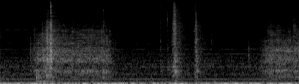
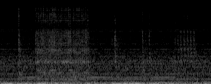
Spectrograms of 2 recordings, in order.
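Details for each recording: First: HP Vectra VL Pentium II, CD drive reading a CD-R: low steady hum with short whirring bursts and light ticks as the disc spins up and seeks; the drive spins up and reads normally. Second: HP Vectra VL Pentium II 3.5-inch floppy drive at power-on after regreasing, heads possibly sticking: quick irregular ticking and buzzing bursts, heads jerking unevenly; abnormal floppy drive noise, running normally after a few cycles worked the grease in.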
